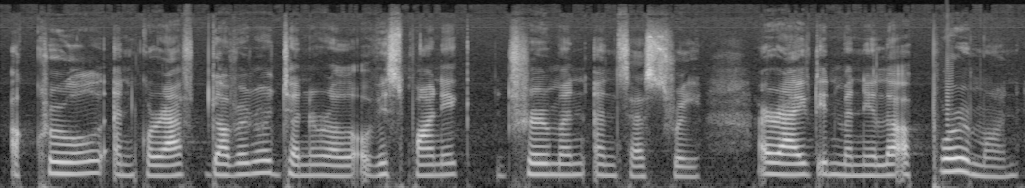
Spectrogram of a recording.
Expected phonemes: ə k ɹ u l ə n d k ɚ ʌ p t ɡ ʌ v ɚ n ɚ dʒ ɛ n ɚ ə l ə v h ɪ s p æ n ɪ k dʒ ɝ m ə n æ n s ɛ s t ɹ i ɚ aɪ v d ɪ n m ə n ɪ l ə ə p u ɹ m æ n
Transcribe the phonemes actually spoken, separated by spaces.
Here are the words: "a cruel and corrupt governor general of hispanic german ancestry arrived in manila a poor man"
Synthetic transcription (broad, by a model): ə k ɹ u l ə n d k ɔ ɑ f t ɡ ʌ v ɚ n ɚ dʒ ɛ n ɚ ə l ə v h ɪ s p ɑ n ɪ k dʒ ɝ m ə n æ n s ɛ s t ɹ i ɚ aɪ v d ɪ n m ə n ɪ l ə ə p u ɹ m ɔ n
